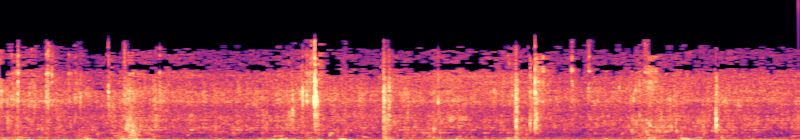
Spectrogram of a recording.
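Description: Wind buffeting the microphone in a low, uneven rumble over the water noise around a small fishing boat.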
